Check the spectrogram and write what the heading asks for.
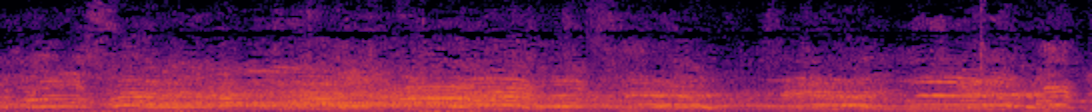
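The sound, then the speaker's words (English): A large crowd boos loudly and continuously, with scattered cheers and shouts mixed in, a dense wall of many voices that holds steady for several seconds. “There's some cheering. It's mostly booze.”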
